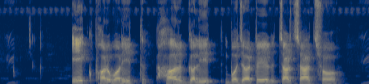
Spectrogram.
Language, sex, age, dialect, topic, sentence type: Magahi, male, 31-35, Northeastern/Surjapuri, banking, statement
